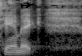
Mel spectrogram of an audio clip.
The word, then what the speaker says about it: hammock: how do you pronounce hammock? Leave how you pronounce it phonetically and where you are from. I pronounce it ham, as in the meat, and mock, as in taunting someone. So hammock.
